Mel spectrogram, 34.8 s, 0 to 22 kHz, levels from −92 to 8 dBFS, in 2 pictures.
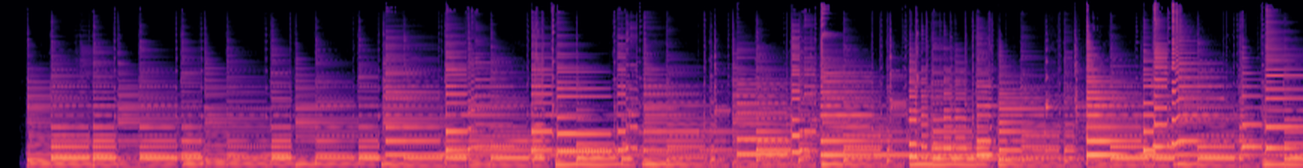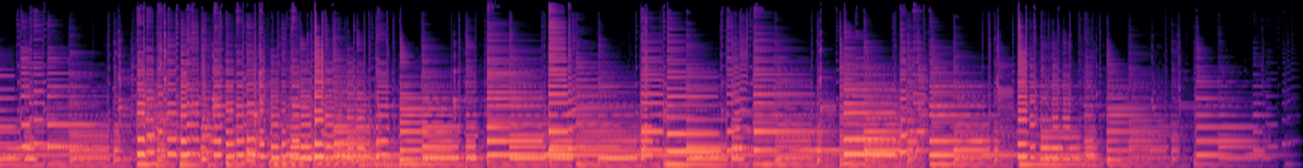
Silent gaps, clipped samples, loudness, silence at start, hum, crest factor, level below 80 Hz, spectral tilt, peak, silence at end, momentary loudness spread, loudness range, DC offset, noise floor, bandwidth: none; under 0.1%; -21 LUFS; 0.35 s; none; 18 dB; -40 dBFS; -6.5 dB/octave; -4 dBFS; 0.4 s; 10 LU; 5 LU; under 0.1%; -46 dBFS; over 20 kHz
